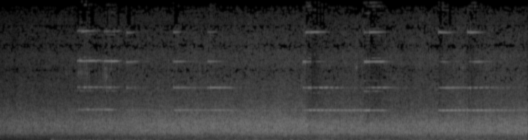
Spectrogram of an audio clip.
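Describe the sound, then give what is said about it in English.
Steady, dense hiss of rain falling continuously, broad and wash-like, with faint high-pitched tonal chirps or whistles from turkeys recurring in the background, and a bike also part of the scene. No voices are present. “Rain, bike, and turkeys.”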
